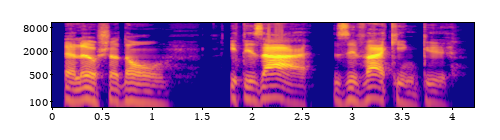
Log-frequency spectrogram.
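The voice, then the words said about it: Put-on Viking accent. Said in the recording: “finding the Viking accent for our podcast”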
